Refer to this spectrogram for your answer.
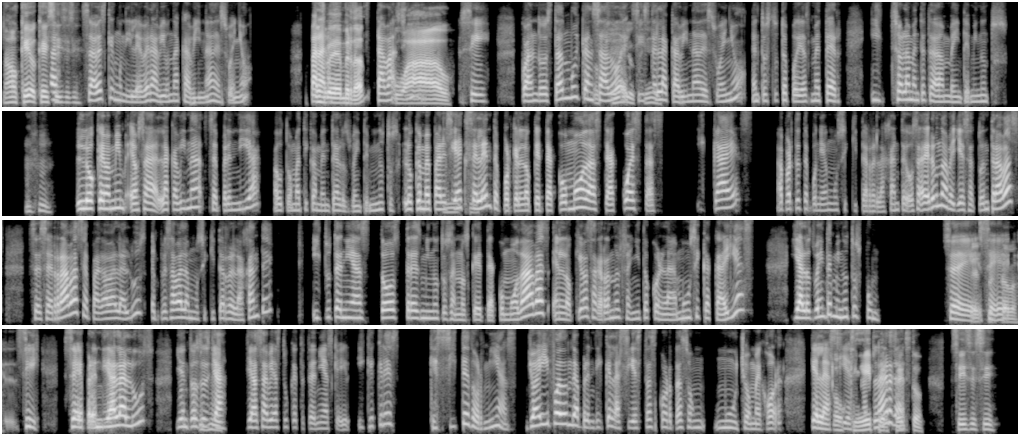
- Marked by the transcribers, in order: none
- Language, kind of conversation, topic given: Spanish, podcast, ¿Qué opinas de echarse una siesta corta?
